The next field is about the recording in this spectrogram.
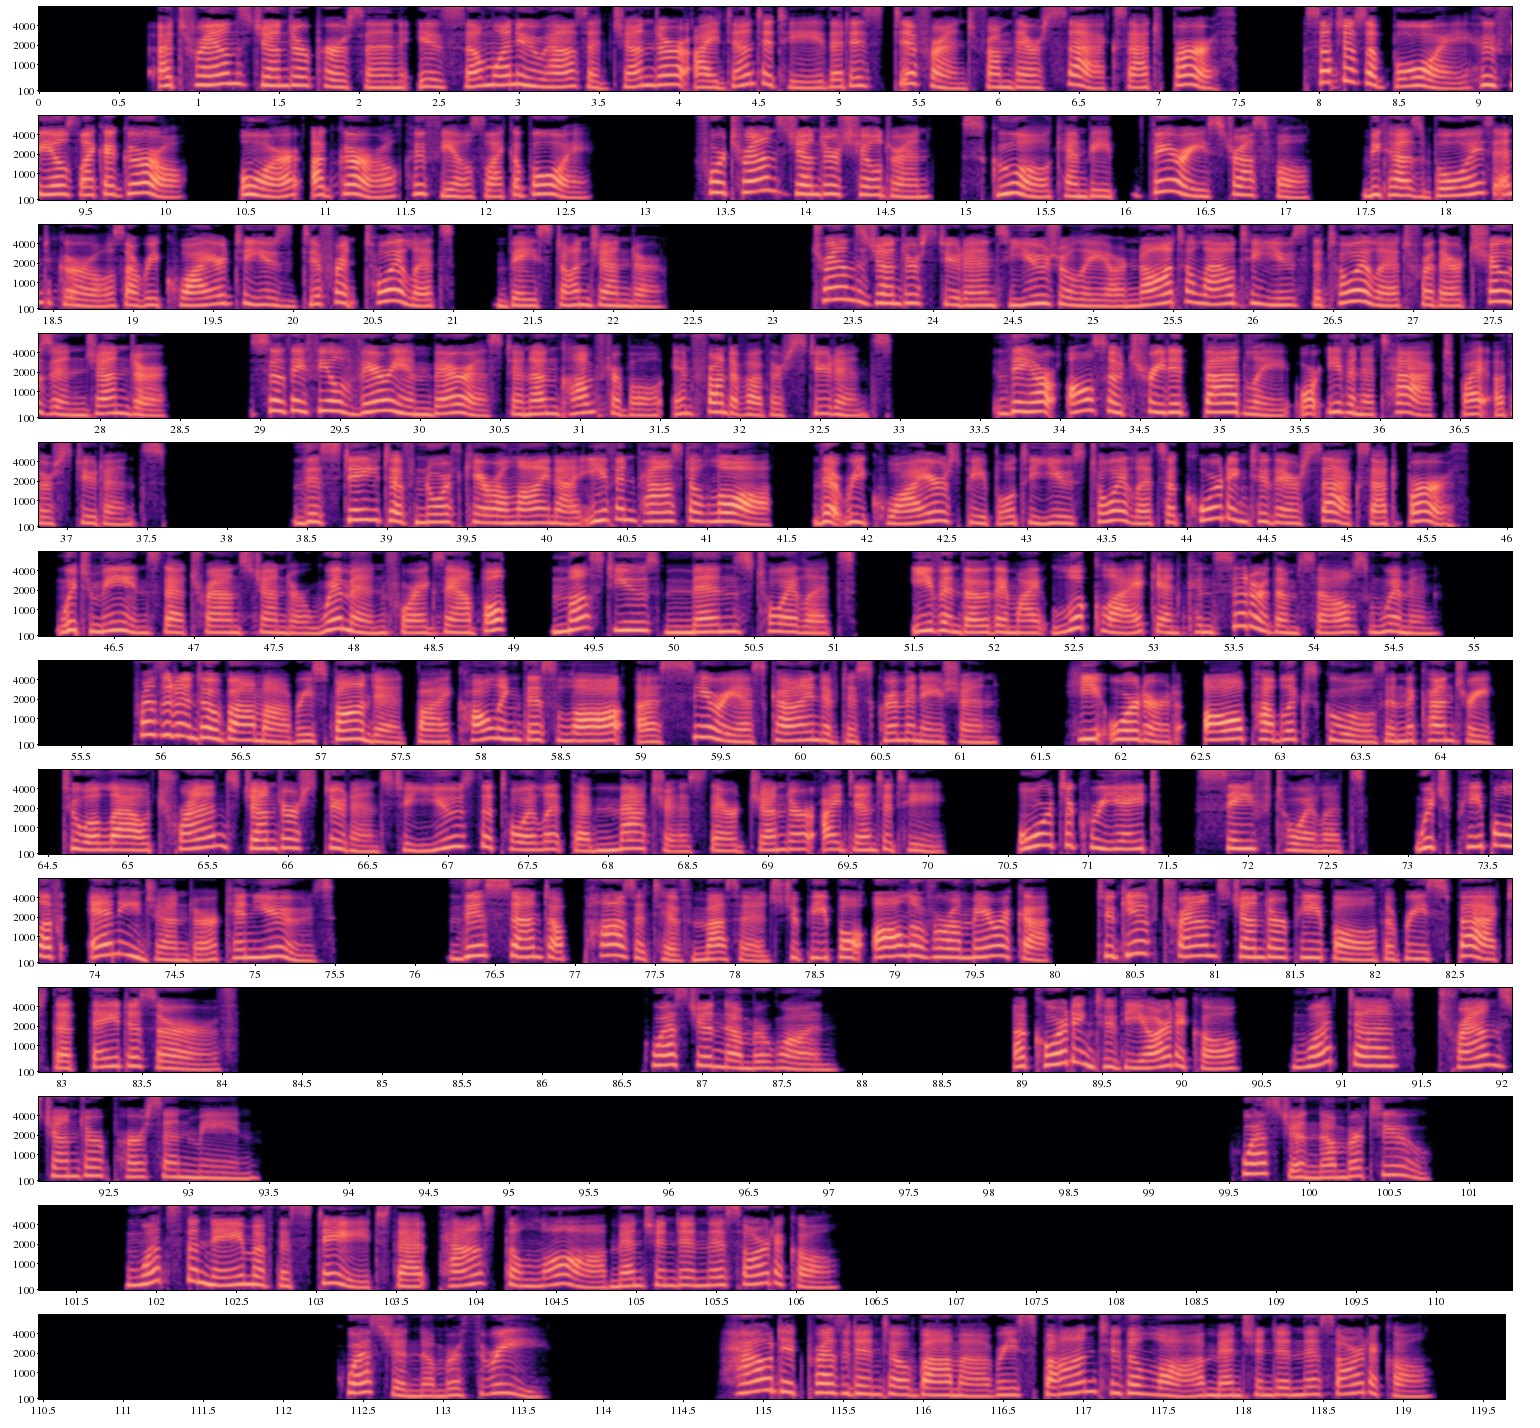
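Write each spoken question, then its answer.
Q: According to the article, what does transgender person mean?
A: Someone whose gender identity is different from their sex at birth

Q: What's the name of the state that passed the law mentioned in this article?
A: North Carolina

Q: How did President Obama respond to the law mentioned in this article?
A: He called it a serious kind of discrimination and ordered public schools to let transgender students use the toilet matching their gender identity or create safe toilets for any gender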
